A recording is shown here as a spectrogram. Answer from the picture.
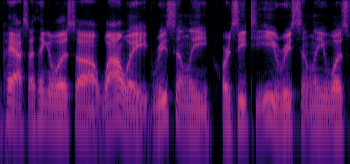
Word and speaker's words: Huawei: Huawei is how they say to pronounce it. Huawei.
